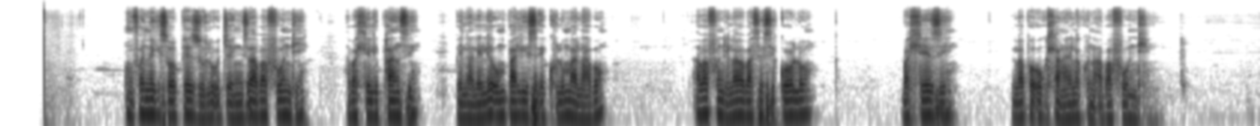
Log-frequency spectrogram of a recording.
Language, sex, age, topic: North Ndebele, male, 25-35, education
